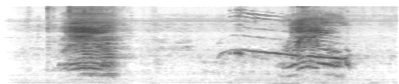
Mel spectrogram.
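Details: Mother cat with her kitten: two bright, loud meows about two seconds apart, the second longer and drawn out, with a thin high whistle-like tone running beside it.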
